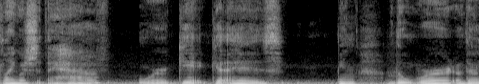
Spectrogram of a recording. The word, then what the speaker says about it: Ge'ez: This language is called Ge'ez. It's spelled G-E-E-Z, but it's their oldest language.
